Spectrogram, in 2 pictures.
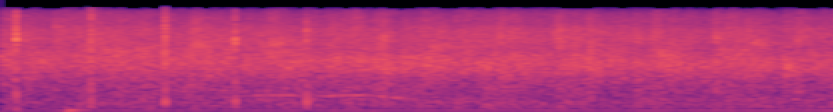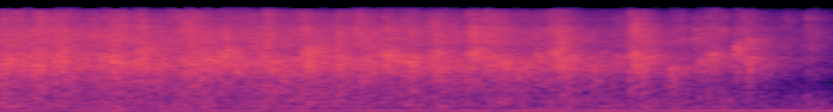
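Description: A crowd applauds in a steady, dense wash of clapping that holds for about eight seconds before thinning out and tapering off at the end.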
